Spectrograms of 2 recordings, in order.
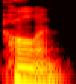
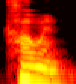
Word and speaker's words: Colin: Colin Powell, I believe his first name is not pronounced like Colin. It's pronounced... Yeah, well, okay, it is spelt like Colin. So yeah, I know, but it's not pronounced... It's like Cohen.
